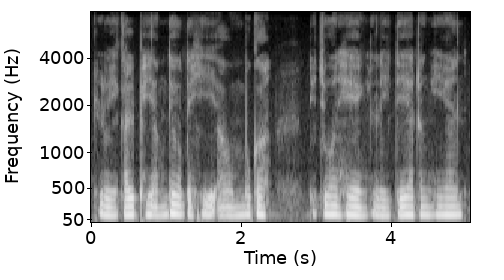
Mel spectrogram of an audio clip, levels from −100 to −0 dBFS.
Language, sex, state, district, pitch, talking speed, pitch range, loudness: Mizo, male, Mizoram, Aizawl, 120 Hz, 190 wpm, 110-125 Hz, -15 LUFS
